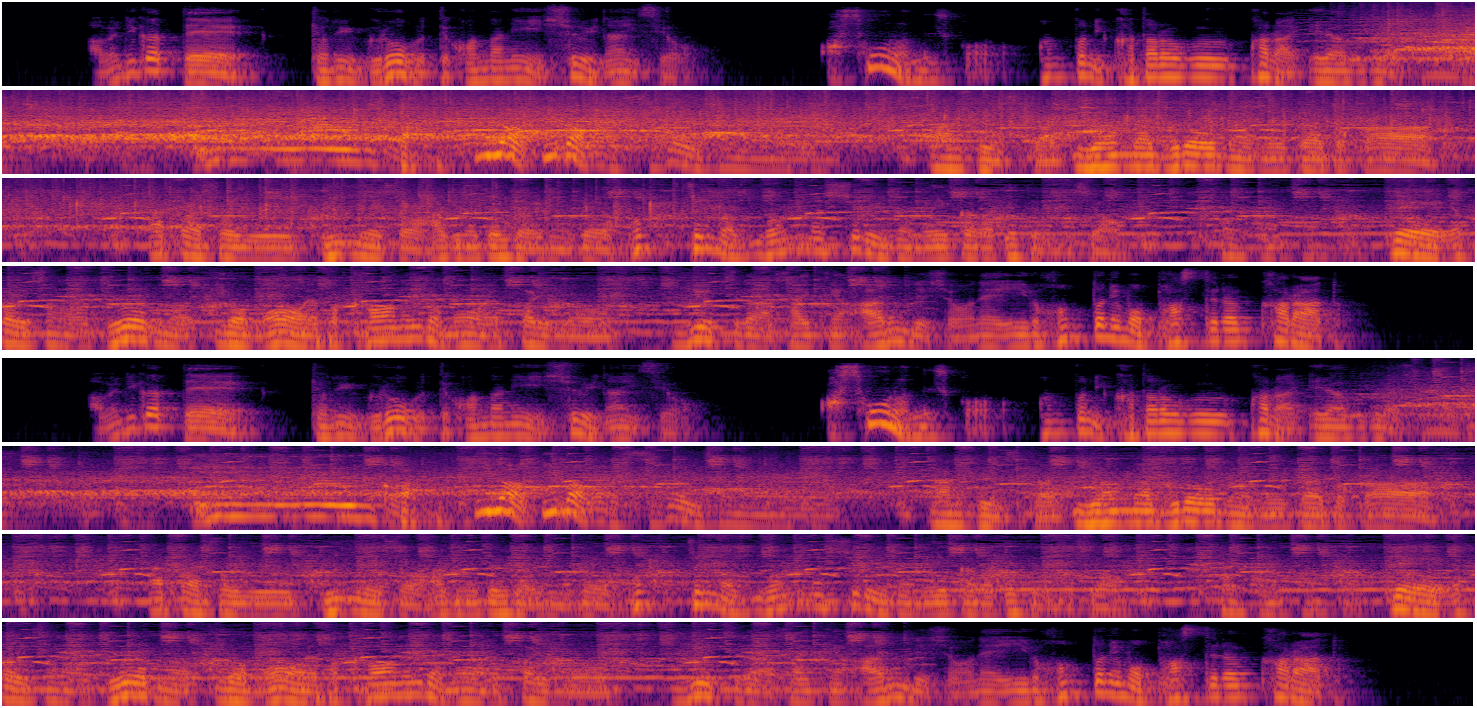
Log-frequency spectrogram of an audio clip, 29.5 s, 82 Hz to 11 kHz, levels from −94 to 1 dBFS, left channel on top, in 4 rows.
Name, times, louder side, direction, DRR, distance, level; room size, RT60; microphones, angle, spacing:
voice 1, 0.4-1.2 1.6-3.5 5.2-7.4 9.7-11.6 12.0-14.6 15.5-20.4 21.7-25.2 25.5-28.8, left 1 dB, 10° left, 0.6 m, -34 dB
voice 2, 4.1-4.9 8.3-9.4 20.8-21.5, right 3 dB, 40° right, 0.7 m, -34 dB
sound 1, 6.7-18.4, left 9 dB, 80° left, 0.3 m, -33 dB
sound 2, 7.1-26.8, right 1 dB, 75° right, 2.1 m, -39 dB
5.6 x 5.0 x 6.2 m
head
